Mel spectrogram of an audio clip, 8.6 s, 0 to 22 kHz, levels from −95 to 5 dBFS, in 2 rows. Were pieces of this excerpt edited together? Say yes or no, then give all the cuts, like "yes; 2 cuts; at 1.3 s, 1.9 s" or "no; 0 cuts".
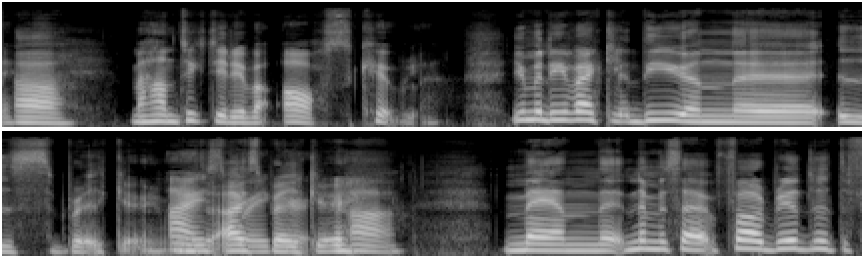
no; 0 cuts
